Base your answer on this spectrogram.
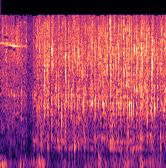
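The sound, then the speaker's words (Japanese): A small stream in a park flows steadily beside a paved path, its water level settled back to normal after heavy snowmelt. Continuous babbling and trickling water fill the air at an even, moderate level with no voices. “舗装された道の隣で小川が流れていますね。”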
